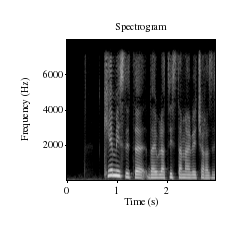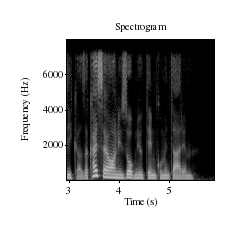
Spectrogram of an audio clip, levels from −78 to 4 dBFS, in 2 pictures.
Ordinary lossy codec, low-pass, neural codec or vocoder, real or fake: none; 7.2 kHz; codec, 24 kHz, 0.9 kbps, WavTokenizer, large speech release; fake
